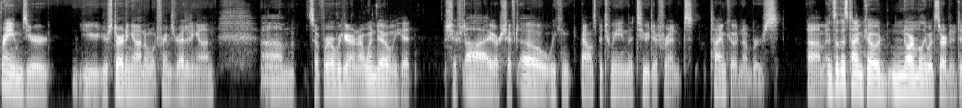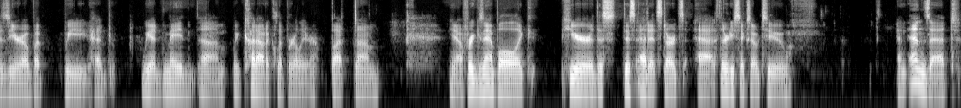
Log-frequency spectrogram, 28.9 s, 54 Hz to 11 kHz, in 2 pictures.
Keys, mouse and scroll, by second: 6.0 shift+i, 7.4-12.0 typing, 11.7-12.7 drag, 15.4-19.3 drag, 20.0 shift+i, 27.0 shift+o.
